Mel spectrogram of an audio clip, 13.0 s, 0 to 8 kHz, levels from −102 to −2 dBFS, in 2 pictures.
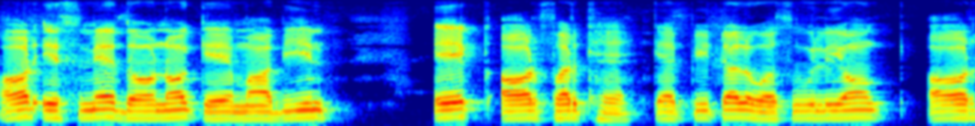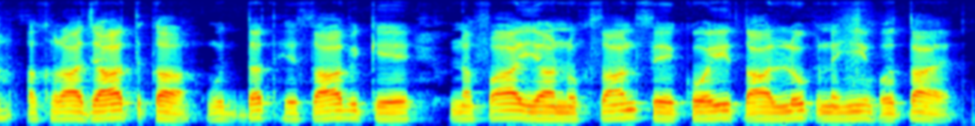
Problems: none marked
